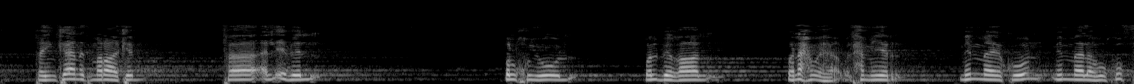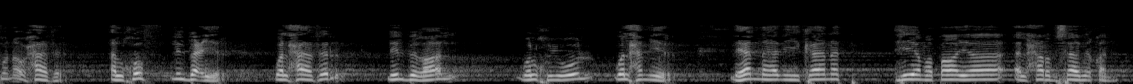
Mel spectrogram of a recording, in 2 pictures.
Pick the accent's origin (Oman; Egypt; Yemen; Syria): Yemen; إلا عندنا في اليمن لا راكب ولا صياد ولا شيء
